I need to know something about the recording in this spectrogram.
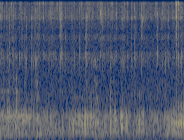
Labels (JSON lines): {"label": "biophony", "recorder": "HydroMoth"}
